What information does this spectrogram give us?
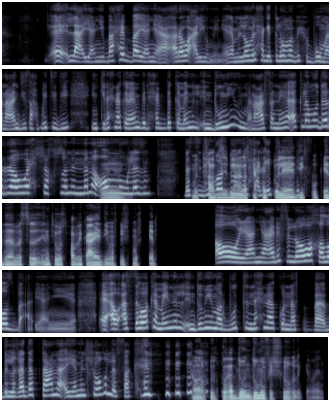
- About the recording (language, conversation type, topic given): Arabic, podcast, إيه معنى اللمة بالنسبة لك، وبتحافظ عليها إزاي؟
- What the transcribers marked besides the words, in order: laugh; tapping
